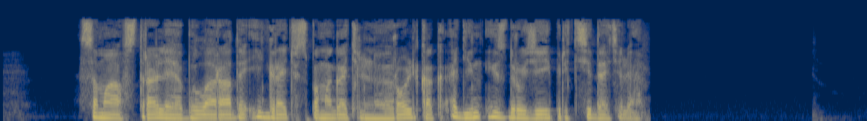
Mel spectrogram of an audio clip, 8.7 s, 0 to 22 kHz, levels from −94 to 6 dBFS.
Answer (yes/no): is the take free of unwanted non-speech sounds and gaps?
yes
